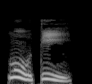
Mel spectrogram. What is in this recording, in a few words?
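"墓地", Mandarin Chinese; chinese flashcards; hsk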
